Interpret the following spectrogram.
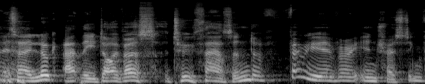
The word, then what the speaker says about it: Divers: I see you've come around to my way of pronouncing it ADRIAN: Which is what? PHIL: Diverse. A lot of people say Divers but they're all idiots. They're reading it like it's written...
